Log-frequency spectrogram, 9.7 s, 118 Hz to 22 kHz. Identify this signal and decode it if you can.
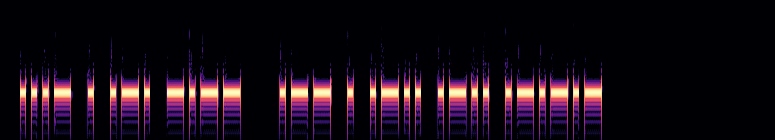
Morse code, heard as a keyed tone, about 17 wpm, 700 Hz. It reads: VERY WELL.
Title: Sentences from Top 1000 Words - Review Part 5 - 17wpm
